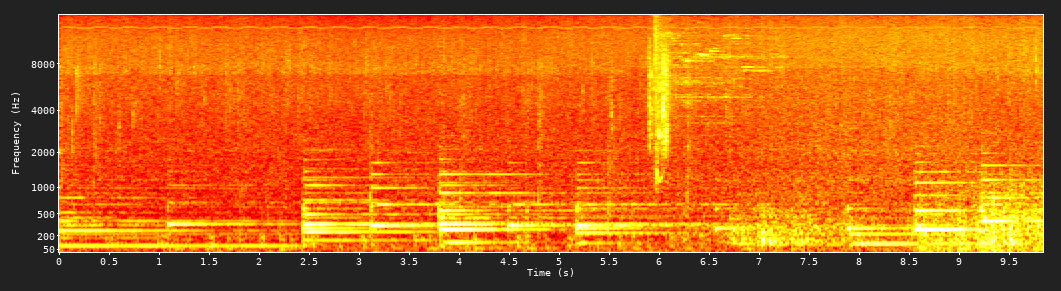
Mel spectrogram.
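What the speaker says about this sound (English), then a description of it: "It's raining again?" Rain with rumbling thunder in the video game Genshin Impact, a steady wash of rainfall beneath a soft musical score, with one sharp crack of thunder midway.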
